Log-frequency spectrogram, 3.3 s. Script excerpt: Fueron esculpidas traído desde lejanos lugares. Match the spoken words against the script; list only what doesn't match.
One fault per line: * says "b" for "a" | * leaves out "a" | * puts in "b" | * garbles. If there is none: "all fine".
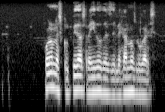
all fine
